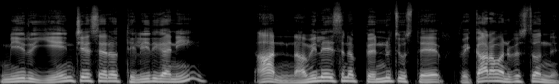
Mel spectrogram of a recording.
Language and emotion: Telugu, disgusted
